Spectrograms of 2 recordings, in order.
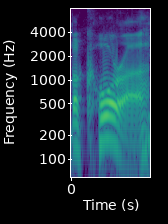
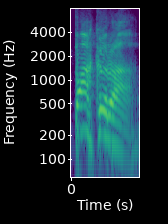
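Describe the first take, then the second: First: The name is said with English pronunciation. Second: The name is said with Japanese pronunciation. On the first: This is how the English-language version says it. "rather than Bakura" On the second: This is how the Japanese-language version says it. "the sub is like Bakura"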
